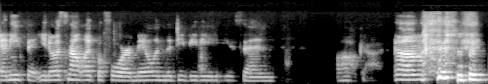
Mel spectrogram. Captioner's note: laughs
